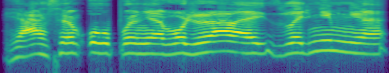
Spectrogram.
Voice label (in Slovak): sms hlásky cz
